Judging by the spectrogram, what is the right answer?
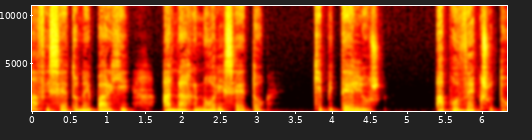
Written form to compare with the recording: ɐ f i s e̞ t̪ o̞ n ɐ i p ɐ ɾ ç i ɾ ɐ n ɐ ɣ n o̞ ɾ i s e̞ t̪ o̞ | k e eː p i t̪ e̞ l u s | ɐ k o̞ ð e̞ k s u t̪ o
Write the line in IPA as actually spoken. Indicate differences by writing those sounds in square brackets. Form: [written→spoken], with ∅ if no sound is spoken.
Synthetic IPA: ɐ f i s e̞ t̪ o̞ n ɐ i p ɐ ɾ ç i [ɾ→∅] ɐ n ɐ ɣ n o̞ ɾ i s e̞ t̪ o̞ | [k→c] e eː p i t̪ e̞ l u s | ɐ [k→p] o̞ ð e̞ k s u t̪ o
